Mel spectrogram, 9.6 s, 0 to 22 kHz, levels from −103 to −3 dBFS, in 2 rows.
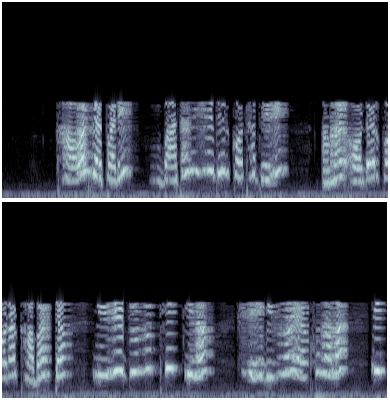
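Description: AAC compression runs throughout this speech clip, with nothing above 3.1 kHz, a dull, smeared, warbling sound on sustained vowels and sibilants, and heavy damage likely from AAC-LC at around 10 kbps.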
